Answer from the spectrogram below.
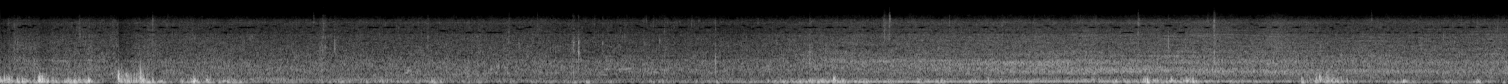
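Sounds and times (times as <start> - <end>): rainwater rushing along channel: 0.0 - 15.0
vehicle engine humming: 0.0 - 15.0
wind on microphone: 0.0 - 15.0.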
